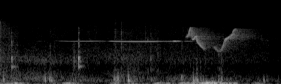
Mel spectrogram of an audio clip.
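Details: A bush warbler in Vietnamese jungle, heard as a half-hearted whistle that people first likened to a slight barking sound, holds one long, thin, steady whistle, then adds two quick swooping notes over low rustling and footsteps.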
